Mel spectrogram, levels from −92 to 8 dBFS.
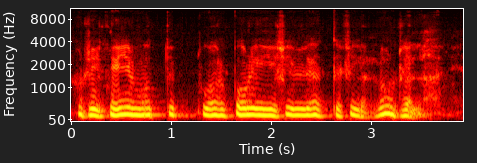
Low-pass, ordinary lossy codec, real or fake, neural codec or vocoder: none; none; fake; vocoder, 22.05 kHz, 80 mel bands, HiFi-GAN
